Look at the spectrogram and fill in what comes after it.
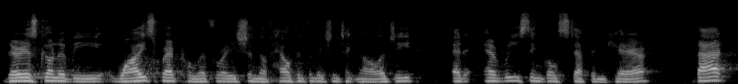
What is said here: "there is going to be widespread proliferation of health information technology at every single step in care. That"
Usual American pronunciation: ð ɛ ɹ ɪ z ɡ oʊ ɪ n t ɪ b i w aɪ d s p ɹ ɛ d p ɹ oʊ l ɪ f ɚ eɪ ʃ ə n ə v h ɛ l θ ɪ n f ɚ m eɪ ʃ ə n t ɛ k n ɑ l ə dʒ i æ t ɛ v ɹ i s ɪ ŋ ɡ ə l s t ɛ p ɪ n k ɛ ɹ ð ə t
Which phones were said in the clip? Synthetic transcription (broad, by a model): ð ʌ ɹ ɪ z ɡ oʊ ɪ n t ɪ b i w aɪ d s p ɹ ɛ d p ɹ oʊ l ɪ f ɚ eɪ ʃ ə n ə v h ɛ l θ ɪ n f ɚ m eɪ ʃ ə n t ɛ k n ɑ l ə dʒ i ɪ t ɛ v ɹ i s ɪ ŋ ɡ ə l s t ɛ p ɪ n k ɛ ɹ ð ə t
